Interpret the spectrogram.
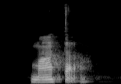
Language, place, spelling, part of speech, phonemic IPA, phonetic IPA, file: Hindi, Delhi, माता, noun / adjective, /mɑː.t̪ɑː/, [mäː.t̪äː], LL-Q1568 (hin)-माता.wav
- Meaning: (noun) 1. mother 2. ellipsis of शीतला माता (śītlā mātā, “(Mother) Shitala”) A goddess associated with smallpox, chickenpox, and more broadly the curing of poxes and diseases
